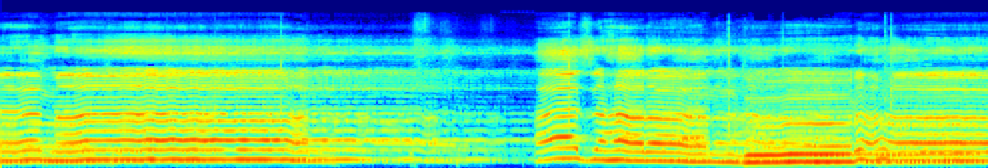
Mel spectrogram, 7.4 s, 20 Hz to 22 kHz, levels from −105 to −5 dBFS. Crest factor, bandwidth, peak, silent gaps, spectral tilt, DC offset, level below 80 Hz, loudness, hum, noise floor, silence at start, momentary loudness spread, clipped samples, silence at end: 16 dB; 15.5 kHz; -8 dBFS; none; -4.5 dB/octave; under 0.1%; -78 dBFS; -24 LUFS; none; -44 dBFS; 0 s; 14 LU; under 0.1%; 0 s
